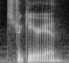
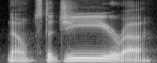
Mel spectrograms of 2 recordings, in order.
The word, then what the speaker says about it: Stagira: Against the Athenians and Socrates alike, from the complete works of Stratton of Stagiria. Stagira.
